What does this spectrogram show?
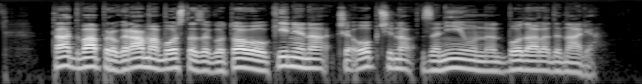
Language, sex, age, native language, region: Slovenian, male, 30-49, Slovenian, Savinja region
